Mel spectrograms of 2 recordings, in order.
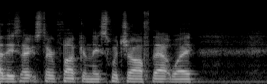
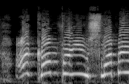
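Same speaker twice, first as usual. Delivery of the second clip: very high, louder mock battle cry; barbarian toad; 8 dB louder than usual. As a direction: bellow it in a squeaky cartoon villain voice.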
